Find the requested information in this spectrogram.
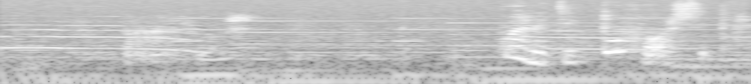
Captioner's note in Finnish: miau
